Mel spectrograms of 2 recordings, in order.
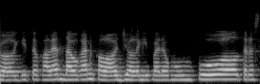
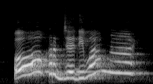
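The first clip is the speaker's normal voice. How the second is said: much higher, louder, slow and bouncy; chatty eager question; 12 semitones higher, 7 dB louder, slower than usual. Retold or imitated. Bang Jack chatting up the silent woman passenger, eager and high. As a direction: lean in, friendly and nosy.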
